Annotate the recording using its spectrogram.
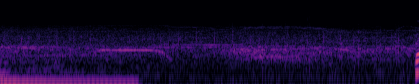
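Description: Audience applauding and cheering as a song ends. The band's final held low note cuts off about two seconds in, and the applause carries on.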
